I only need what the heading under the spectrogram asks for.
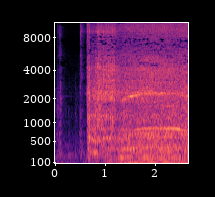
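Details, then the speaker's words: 1999 Maruti 800 carburettor car, unused two to three months, poor return-line pumping: engine catches after a second and runs up loud and uneven, won't hold idle, then suddenly stalls. "Car start ആവുന്നു, പക്ഷേ ... അത് അനിയന്ത്രിതമായ ഓട്ടത്തിലേക്ക് പോകുകയും പിന്നീട് പെട്ടെന്ന് ഓഫാകുകയും ചെയ്യുന്നു. ഇത് നിഷ്ക്രിയ വേഗത നിലനിർത്തുന്നില്ല; അതാണ് കാറിന്റെ അവസ്ഥ."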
